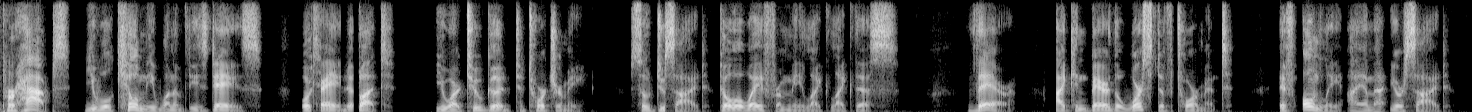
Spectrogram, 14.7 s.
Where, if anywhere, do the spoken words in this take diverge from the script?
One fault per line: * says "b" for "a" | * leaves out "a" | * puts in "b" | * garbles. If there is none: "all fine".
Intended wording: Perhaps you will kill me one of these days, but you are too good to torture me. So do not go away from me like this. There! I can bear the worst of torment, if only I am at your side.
* garbles
* says "side" for "not"
* puts in "like"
